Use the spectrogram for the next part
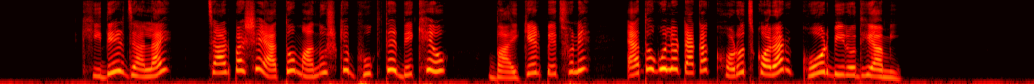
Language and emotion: Bengali, disgusted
